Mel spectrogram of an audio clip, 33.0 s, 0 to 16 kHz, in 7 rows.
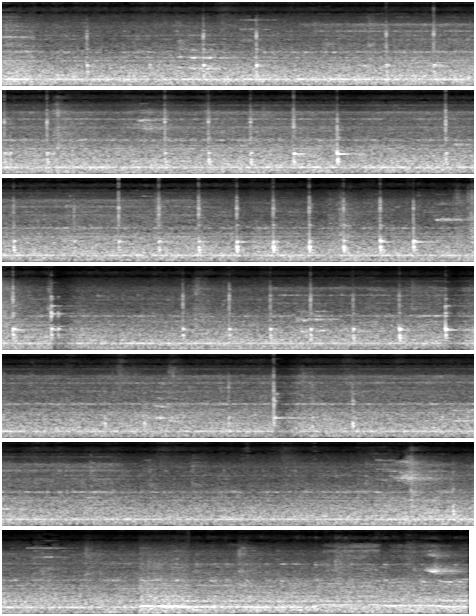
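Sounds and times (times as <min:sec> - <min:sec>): machine tool humming: 0:00.0 - 0:32.9
sharp metallic clicks and taps: 0:00.8 - 0:03.0, 0:03.7 - 0:15.0, 0:15.9 - 0:19.0.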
